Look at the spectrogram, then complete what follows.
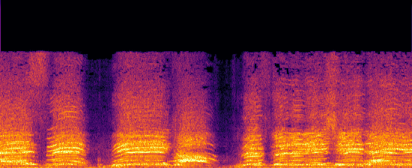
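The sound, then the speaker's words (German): A crowd of women protesters chants in unison the slogan that civil marriage is not the work of the mufti, their loud, high-pitched voices rising and falling in rhythmic bursts with brief pauses between phrases. “Das weist die Regierung zwar zurück, aber die Frauen teilen genau diese Befürchtung und rufen deshalb, die standesamtliche Trauung ist nicht die Arbeit des Mufti.”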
